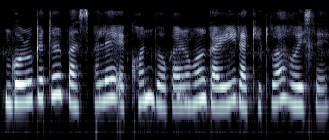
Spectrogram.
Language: Assamese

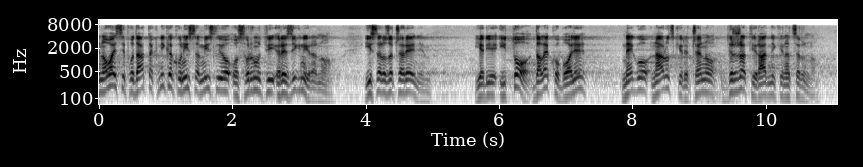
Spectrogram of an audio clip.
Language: Serbian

